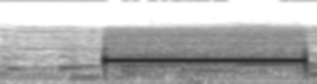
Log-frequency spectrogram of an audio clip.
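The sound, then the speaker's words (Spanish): A telephone ringback tone heard while calling someone: a single loud, steady tone lasting about a second. It sounds alone, with quiet before and after. “Ahí suena. A ver si atiende.”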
